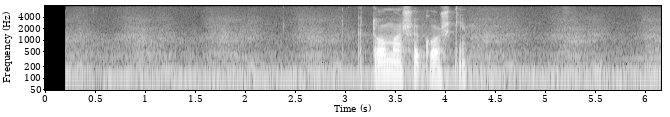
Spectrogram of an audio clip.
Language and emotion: Russian, neutral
